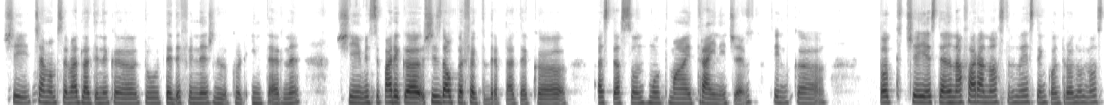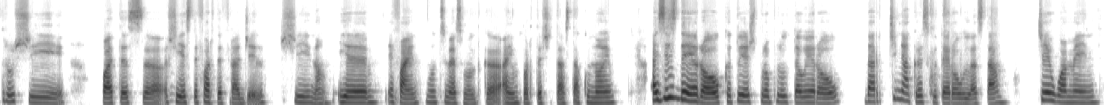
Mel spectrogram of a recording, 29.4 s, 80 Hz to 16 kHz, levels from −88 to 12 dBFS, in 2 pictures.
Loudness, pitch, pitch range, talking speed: -20 LUFS, 185 Hz, 175-200 Hz, 165 wpm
